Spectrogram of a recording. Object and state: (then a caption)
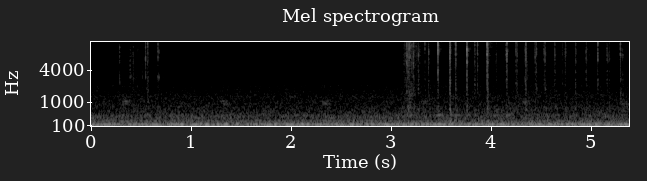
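Laptop keyboard with plastic keys. Both hands type lightly with their fingertips on the plastic keycaps of a MacBook Pro laptop with an aluminum body, resting on a wooden desk. A few faint, bright key taps come early over a steady low hum, then denser, quicker clicking fills the second half.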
